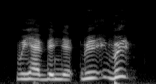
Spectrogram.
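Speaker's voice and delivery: confused stammer with repeated restarts on "we". A confused speaker starting to explain, stuttering. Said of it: "I'm stuttering".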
